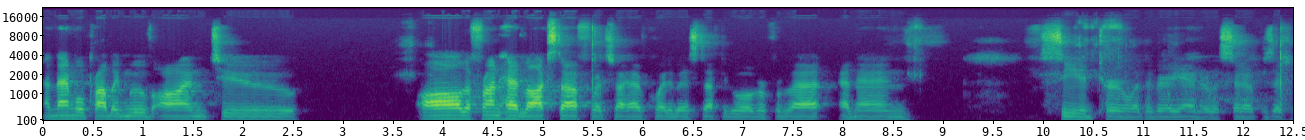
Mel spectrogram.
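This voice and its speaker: In a very clean recording with a silent background, the speech moves at a moderate pace with monotone, flat intonation, long, frequent pauses and big swings in loudness. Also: man, fairly low pitch for a man. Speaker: jiu-jitsu instructor. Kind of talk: tutorial. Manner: casual, rambling explanation.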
